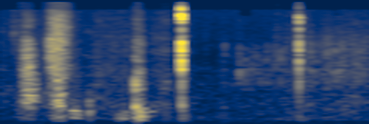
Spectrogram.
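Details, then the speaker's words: Cordless drill-driver keyless chuck given a final hand-tightening on a bit holder, mic near the chuck: a few light, crisp, unevenly spaced ratchet clicks; normal final clamping of the chuck on the accessory. "Vous allez l'entendre, je vais faire un dernier serrage à la main et vous allez entendre quelques cliquetis qui fait que le mandrin vient vraiment se serrer correctement avec l'accessoire."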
